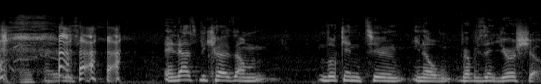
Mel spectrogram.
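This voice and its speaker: Over noticeable background noise, a man with a high pitch talks at a fairly slow pace with ordinary pitch variation and long, frequent pauses. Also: very even loudness. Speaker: entrepreneur and radio station owner. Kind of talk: interview, telling his story. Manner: casual, halting with repetitions.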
